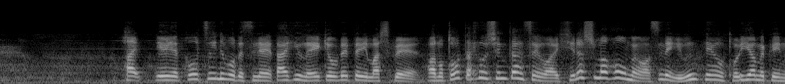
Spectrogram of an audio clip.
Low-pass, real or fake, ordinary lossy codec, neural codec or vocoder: none; fake; none; codec, 16 kHz, 0.5 kbps, FunCodec, trained on LibriTTS, 25 frames a second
